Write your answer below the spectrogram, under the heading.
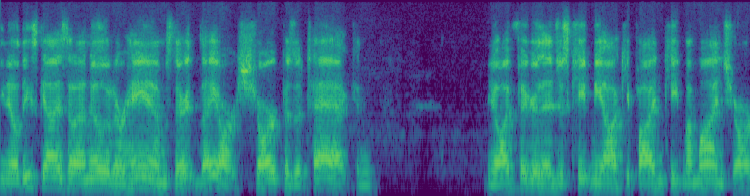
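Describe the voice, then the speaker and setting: A man speaks in a normal speaking voice at medium pitch. His pace is fairly quick, with ordinary pitch variation. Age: 60s. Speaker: amateur radio operator. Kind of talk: casual chat.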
